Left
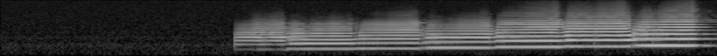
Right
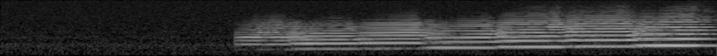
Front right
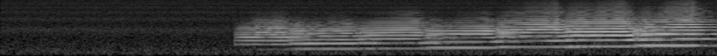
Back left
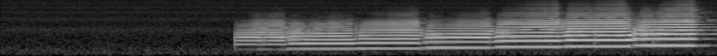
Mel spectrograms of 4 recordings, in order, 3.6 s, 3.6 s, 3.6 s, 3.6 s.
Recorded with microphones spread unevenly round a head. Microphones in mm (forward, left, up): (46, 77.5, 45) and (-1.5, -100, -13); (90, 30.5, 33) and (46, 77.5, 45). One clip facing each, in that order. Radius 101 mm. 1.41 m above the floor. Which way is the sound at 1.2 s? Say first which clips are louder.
Left 7 dB, back left 9 dB; 105° left.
